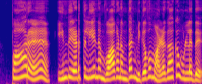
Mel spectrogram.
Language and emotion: Tamil, happy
